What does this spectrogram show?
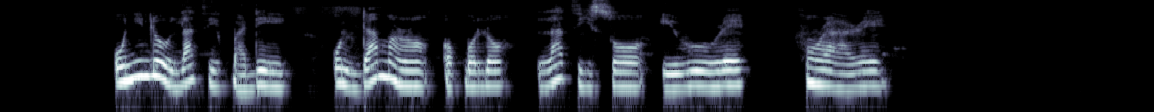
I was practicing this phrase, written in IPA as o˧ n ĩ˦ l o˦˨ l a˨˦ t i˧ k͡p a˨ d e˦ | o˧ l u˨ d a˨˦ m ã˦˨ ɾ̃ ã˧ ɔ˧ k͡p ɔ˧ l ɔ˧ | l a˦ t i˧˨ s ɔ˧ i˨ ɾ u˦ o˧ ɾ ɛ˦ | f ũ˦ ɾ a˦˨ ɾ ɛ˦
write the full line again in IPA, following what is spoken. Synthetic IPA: o˧ n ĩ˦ l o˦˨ l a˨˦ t i˧ k͡p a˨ d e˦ | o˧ l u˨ d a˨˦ m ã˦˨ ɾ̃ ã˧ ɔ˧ k͡p ɔ˧ l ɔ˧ | l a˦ t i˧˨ s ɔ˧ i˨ ɾ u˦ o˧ ɾ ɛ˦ | f ũ˦ ɾ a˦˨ ɾ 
